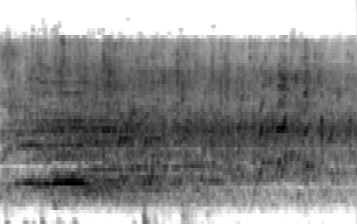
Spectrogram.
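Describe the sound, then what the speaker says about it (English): A comic convention panel audience claps steadily in a dense wash of applause that holds throughout, with faint voices underneath. "Can you just give yourself a round of applause?"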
